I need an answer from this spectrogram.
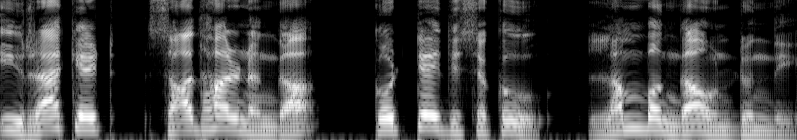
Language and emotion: Telugu, neutral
